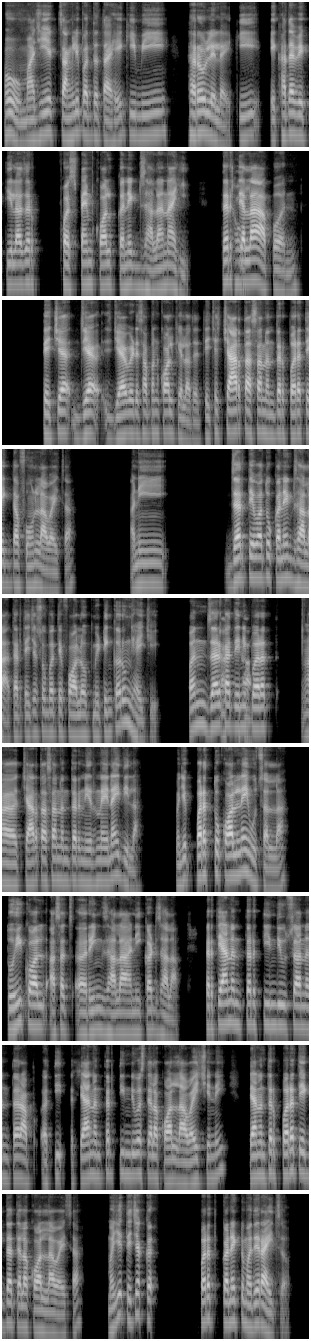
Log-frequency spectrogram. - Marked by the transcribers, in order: other background noise; in English: "कनेक्ट"; other noise; in English: "कनेक्ट"; tapping; in English: "कनेक्टमध्ये"
- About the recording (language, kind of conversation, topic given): Marathi, podcast, लक्षात राहील असा पाठपुरावा कसा करावा?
